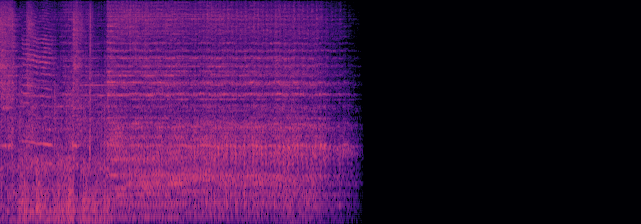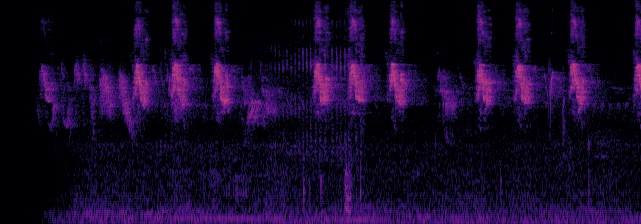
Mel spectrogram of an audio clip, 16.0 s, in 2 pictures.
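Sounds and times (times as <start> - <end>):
songbird chirping: 8.5 - 16.0.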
